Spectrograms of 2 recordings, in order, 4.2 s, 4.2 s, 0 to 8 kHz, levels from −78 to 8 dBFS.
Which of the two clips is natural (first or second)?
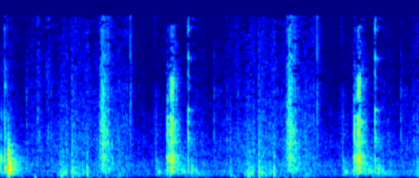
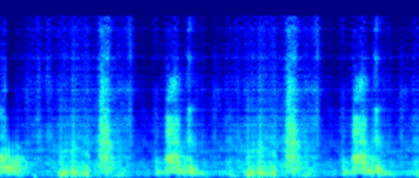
first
